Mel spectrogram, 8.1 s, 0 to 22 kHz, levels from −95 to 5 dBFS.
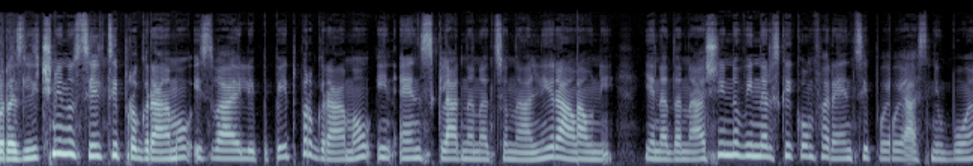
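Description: Speech, opening with a microphone overload from 0.00 to 0.13 s: peaks run about 5 dB past the converter's limit and roughly one sample in twenty is flattened, giving a harsh crackle, likely from input gain set too high. The level then drops abruptly three times, consistent with the microphone volume being stepped down by automatic gain control: about 3 dB at 0.46 s, about 5 dB at 1.47 s just before "izvajali pet programov in", and about 2 dB at 6.57 s. Overlapping chunks produce a short stutter at 2.21 s before "pet programov in en", at 4.81 s before "je na", and at 7.41 s, where 100 ms of audio repeats at the joins between 2.5 s chunks.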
